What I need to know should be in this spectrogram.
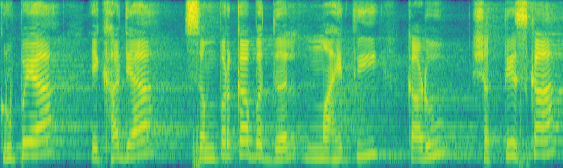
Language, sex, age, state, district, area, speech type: Marathi, male, 30-45, Maharashtra, Buldhana, urban, read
